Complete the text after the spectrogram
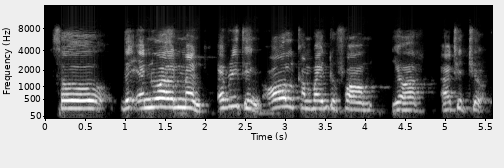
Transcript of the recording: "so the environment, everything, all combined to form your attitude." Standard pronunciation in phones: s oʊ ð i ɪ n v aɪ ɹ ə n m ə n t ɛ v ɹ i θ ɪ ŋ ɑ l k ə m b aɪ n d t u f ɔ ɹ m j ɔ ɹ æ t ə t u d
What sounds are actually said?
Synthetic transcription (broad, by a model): s oʊ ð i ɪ n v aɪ ə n m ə n t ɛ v ɹ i t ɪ ŋ ɑ l k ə m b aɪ d t u f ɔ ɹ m j ɔ ɹ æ t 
